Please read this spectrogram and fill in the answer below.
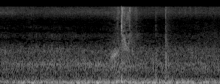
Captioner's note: sling whips; splash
